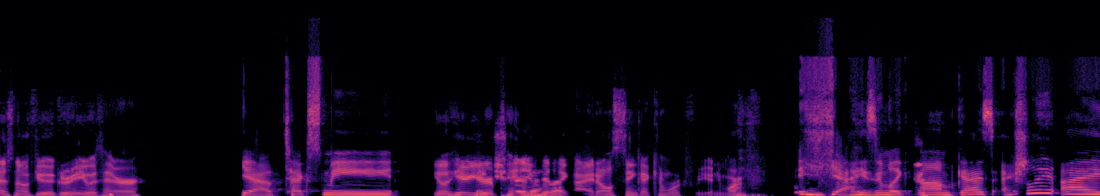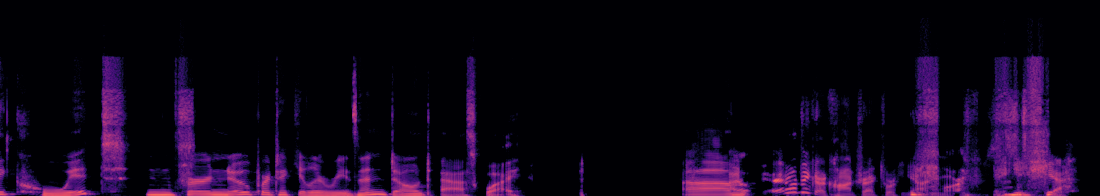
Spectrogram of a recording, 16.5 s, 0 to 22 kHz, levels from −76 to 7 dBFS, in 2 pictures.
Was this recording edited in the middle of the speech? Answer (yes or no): yes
